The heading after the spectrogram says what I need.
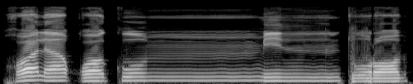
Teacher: Kemudian pada lafal mim mati bertemu mim, maka kita namakan hukum tajwidnya idgham mimi. Cara membacanya mimnya dimasukkan ke mim setelahnya, kemudian ditahan dengan gunnahnya.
